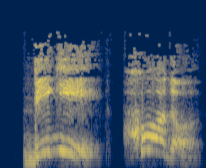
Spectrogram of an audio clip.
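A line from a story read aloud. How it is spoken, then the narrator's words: Shouting. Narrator (Russian): крикнул Антипов слуге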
